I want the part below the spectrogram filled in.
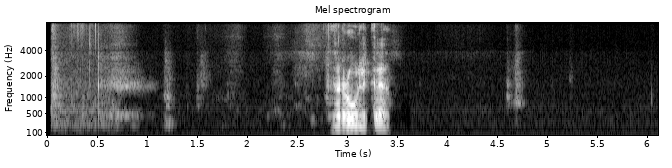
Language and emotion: Russian, neutral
